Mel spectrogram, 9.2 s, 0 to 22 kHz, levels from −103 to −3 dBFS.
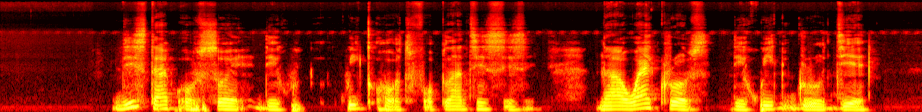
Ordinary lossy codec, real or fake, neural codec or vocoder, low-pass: none; fake; vocoder, 48 kHz, 128 mel bands, Vocos; none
